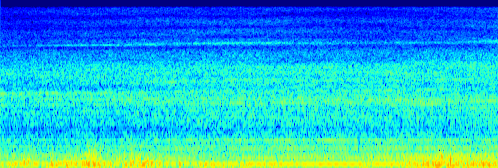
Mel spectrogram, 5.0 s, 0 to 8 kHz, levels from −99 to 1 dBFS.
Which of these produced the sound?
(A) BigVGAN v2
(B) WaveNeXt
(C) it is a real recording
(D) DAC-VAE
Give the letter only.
C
